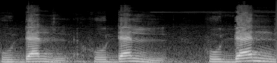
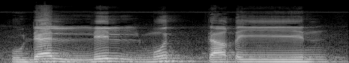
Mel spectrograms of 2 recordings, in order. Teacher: Jangan bunyikan hudan nun dengan lam. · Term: idgham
